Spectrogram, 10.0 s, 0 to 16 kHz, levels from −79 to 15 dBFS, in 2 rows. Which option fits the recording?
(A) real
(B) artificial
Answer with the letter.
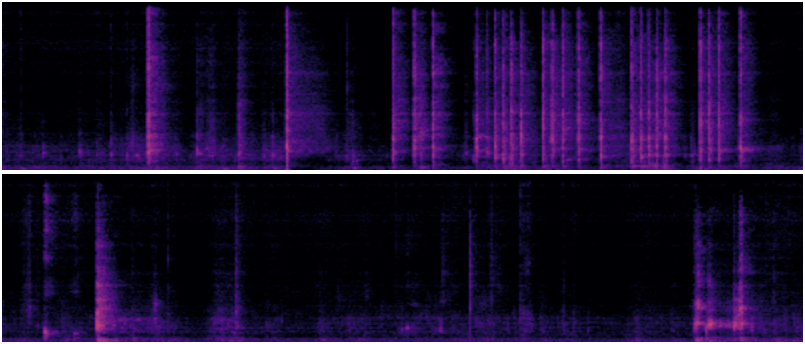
B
